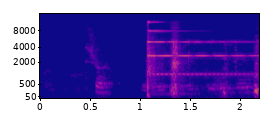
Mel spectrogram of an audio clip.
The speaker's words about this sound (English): Did you want to hit the bell?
